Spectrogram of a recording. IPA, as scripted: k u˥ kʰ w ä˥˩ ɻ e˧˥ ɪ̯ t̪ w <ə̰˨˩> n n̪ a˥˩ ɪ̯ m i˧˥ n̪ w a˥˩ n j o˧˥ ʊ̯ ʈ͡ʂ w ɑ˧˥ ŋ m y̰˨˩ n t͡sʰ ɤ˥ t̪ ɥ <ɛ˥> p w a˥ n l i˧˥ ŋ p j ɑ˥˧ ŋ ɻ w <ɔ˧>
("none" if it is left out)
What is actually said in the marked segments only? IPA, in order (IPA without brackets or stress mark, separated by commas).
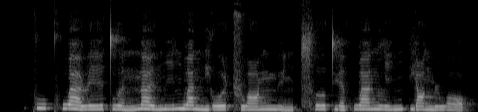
ə̰˨˩, ɛ˨, ɔ˥˩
